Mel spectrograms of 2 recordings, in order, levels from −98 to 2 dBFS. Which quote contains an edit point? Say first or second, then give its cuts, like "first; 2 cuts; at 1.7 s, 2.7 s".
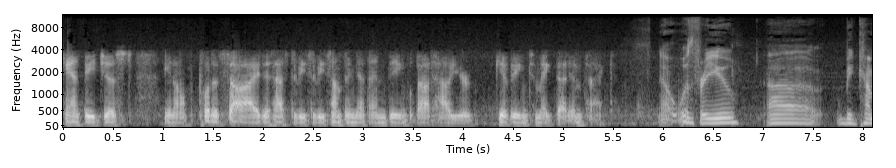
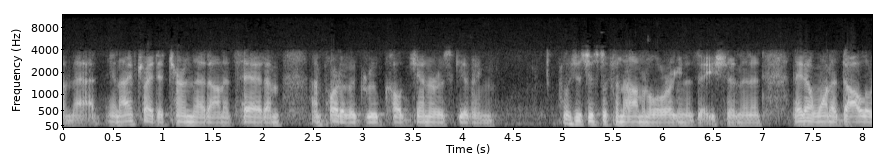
first; 6 cuts; at 2.5 s, 3.0 s, 3.5 s, 4.2 s, 5.9 s, 6.3 s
